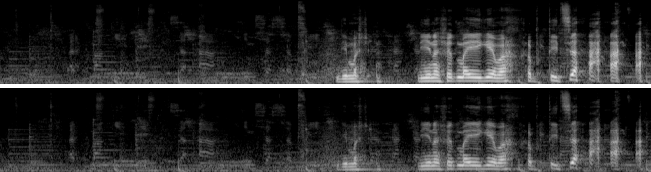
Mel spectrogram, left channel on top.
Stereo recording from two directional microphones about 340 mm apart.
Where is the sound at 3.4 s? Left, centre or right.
Left.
